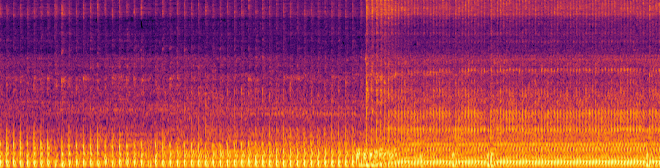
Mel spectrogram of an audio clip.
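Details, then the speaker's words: Free roadside single-cylinder riding mower, revived and repainted, running with a little smoke that may be oil burning off: even thumping quickens, then settles into a smooth, steady run with no knocks or misses. Normal running. "motor runs good it's already slowing down start right up"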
